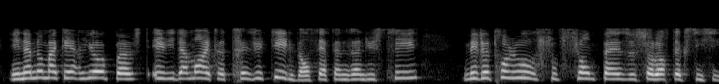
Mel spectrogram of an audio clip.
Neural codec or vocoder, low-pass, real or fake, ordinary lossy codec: codec, 16 kHz, 1.1 kbps, Voila-Tokenizer; 5.4 kHz; fake; none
